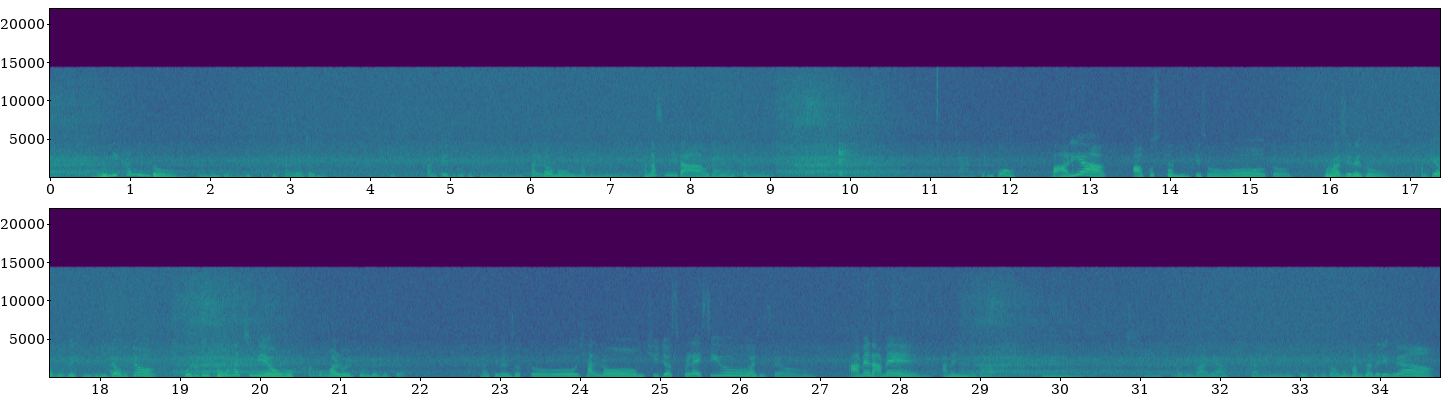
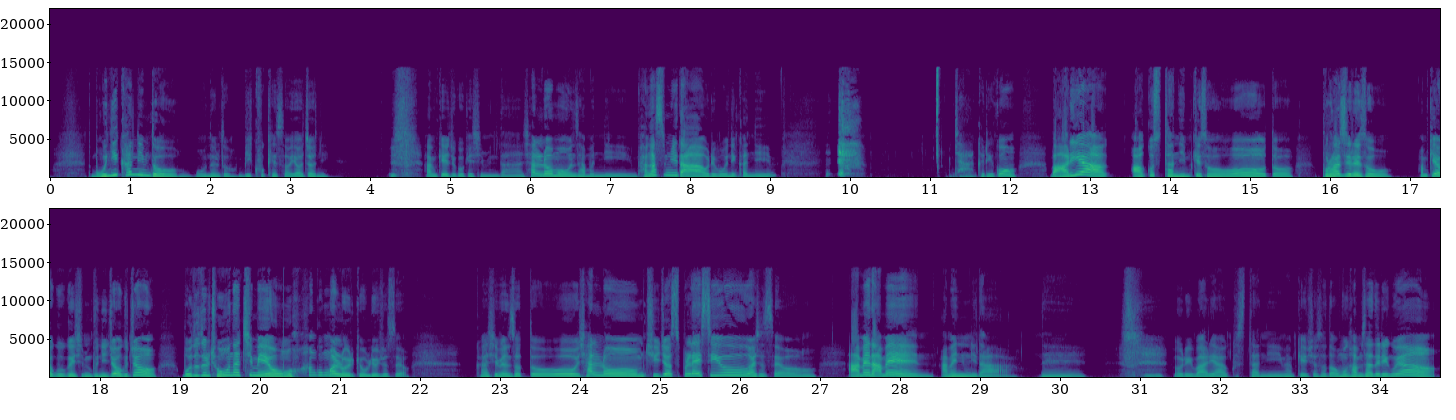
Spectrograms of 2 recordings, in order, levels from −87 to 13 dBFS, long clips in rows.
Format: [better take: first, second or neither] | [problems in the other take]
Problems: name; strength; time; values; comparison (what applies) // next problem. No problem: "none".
second | hiss; loud; throughout; 2 dB below the speech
